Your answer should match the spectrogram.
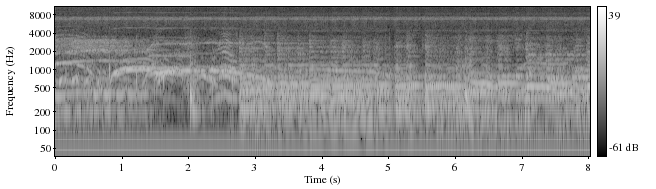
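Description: Live gospel band playing an instrumental passage with an electric guitar lead: notes bent and slid up and down in the first few seconds, then steady held chords over the band.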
